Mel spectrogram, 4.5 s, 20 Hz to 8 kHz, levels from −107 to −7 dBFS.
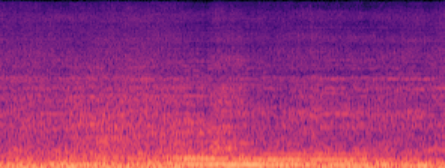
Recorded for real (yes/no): no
